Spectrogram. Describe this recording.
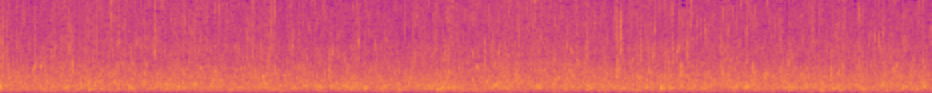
Water Feature (Can Be Looped)
Multiple layers of water sounds used to create one overall water feature sound. Can be looped without error.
